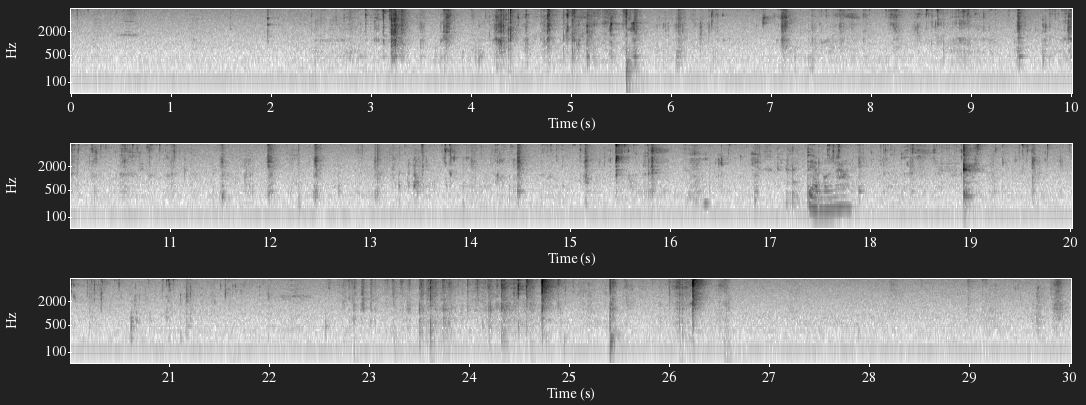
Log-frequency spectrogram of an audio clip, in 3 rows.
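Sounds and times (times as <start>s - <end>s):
person chewing crunchy food: 2.3s - 25.1s.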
